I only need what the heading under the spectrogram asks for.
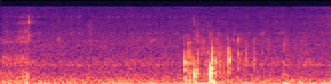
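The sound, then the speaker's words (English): A single quick, soft slurping sip of tea, over an otherwise quiet background with no talking. “I'm sipping some tea.”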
